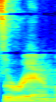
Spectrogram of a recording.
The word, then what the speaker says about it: Saran: Pretty close. It's Saran, like Saran wrap.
